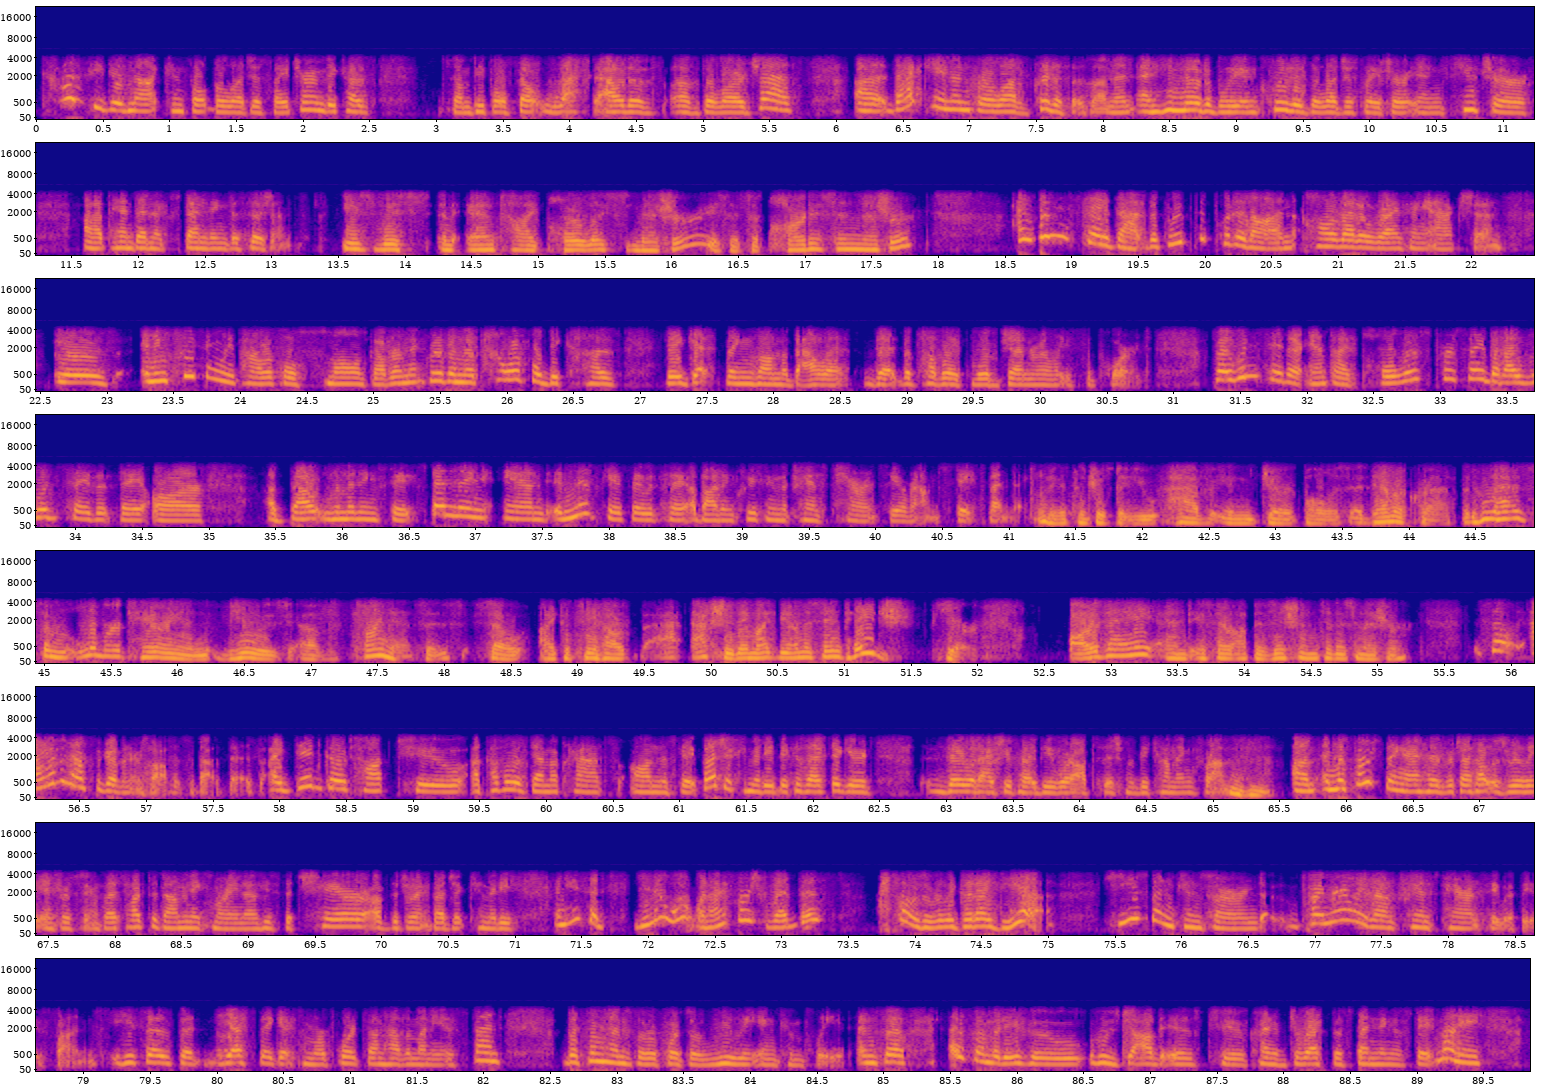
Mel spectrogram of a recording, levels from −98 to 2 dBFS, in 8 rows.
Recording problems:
garbled, watery; badly; nothing above 4 kHz
distortion; slight; 5% of the sound clipped

